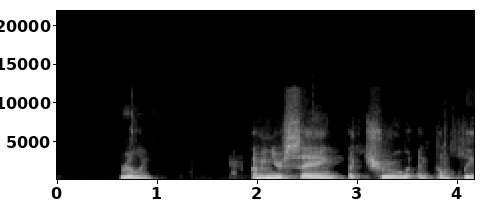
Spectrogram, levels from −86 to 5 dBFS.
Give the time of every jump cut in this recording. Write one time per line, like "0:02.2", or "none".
0:01.7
